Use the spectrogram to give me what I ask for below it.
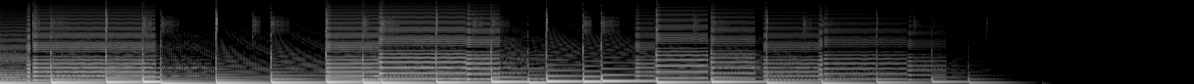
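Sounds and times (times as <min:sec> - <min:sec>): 
basement jazz: 0:00.0 - 0:09.5.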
